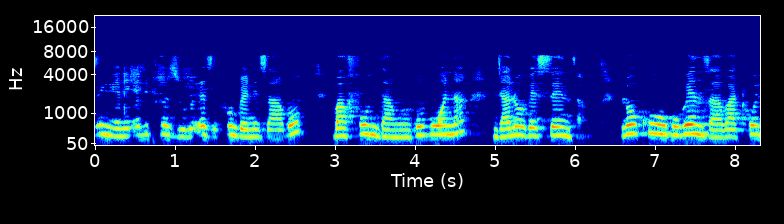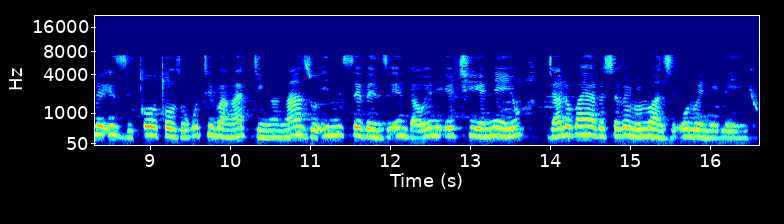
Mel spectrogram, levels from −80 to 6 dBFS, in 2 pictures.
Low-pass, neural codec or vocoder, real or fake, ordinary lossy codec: 7.2 kHz; vocoder, 44.1 kHz, 128 mel bands every 256 samples, BigVGAN v2; fake; MP3, 32 kbps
